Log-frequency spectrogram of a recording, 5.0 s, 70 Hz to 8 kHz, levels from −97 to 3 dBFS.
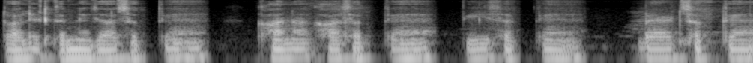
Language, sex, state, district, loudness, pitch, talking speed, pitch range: Hindi, male, Haryana, Jhajjar, -25 LUFS, 100 Hz, 180 wpm, 95-105 Hz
